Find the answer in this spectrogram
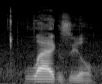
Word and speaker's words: Llagziel: last name against mark schrantz that one's easy lagzil that's how we'll pronounce that now round number 10 here in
